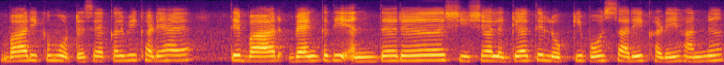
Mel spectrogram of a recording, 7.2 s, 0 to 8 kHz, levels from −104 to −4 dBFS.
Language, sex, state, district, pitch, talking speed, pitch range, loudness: Punjabi, female, Punjab, Kapurthala, 220 Hz, 155 wpm, 205-235 Hz, -16 LUFS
